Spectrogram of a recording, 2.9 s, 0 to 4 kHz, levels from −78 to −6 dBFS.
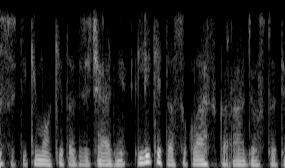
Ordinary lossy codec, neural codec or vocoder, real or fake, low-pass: Opus, 16 kbps; vocoder, 22.05 kHz, 80 mel bands, WaveNeXt; fake; 3.6 kHz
